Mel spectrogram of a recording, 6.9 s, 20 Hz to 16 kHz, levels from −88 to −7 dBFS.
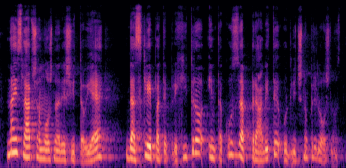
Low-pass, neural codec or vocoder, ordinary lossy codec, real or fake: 14.4 kHz; none; AAC, 64 kbps; real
